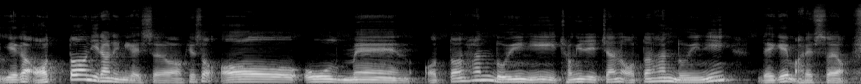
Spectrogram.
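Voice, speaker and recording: A man teaching a basic grammar lesson, explaining step by step and often checking whether the class has followed. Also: warm tone. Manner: explains step by step, keeps asking "got it?"; acts out a student's question in a higher voice.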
